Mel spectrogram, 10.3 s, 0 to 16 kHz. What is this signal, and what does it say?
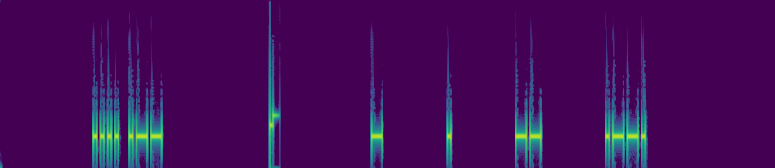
Morse code, heard as a keyed tone, about 25 wpm, spaced as for 10 wpm, 700 Hz. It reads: HW TEMP
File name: Top 90 QSO Elements - 6x Character Spacing - 25wpm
